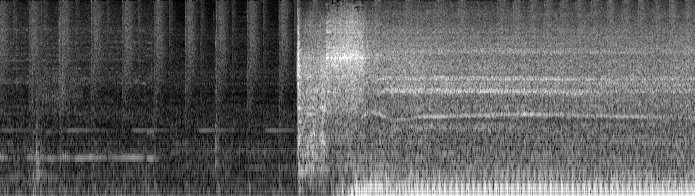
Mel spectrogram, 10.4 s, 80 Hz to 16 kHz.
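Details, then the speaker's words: 2000 Ford Explorer XLT 5.0L V8 AWD after replacing serpentine belt, upper and lower idler pulleys and tensioner; engine catches quickly into a smooth even idle with the previous startup belt squeal gone; normal start and idle. "yes there we have it looks like the belt squeal is gone and uh yeah it didn't take that long and relatively inexpensive"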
